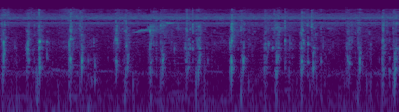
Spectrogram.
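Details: Village dog eating rice, sharp crisp chewing clicks and lip smacks in quick irregular bursts, with one brief faint tonal sweep midway.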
